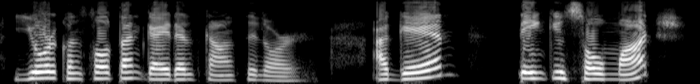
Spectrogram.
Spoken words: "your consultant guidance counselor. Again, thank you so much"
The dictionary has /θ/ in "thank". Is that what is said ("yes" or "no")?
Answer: no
